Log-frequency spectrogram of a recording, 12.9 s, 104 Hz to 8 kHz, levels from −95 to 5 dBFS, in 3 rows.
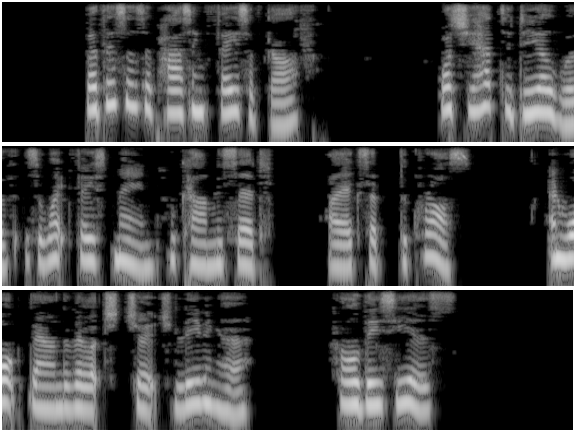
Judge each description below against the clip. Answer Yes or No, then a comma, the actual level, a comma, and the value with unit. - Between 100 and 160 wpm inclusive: No, average, 175 wpm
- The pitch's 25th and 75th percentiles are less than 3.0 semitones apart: No, average, 4.3 semitones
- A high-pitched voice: Yes, high, 230 Hz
